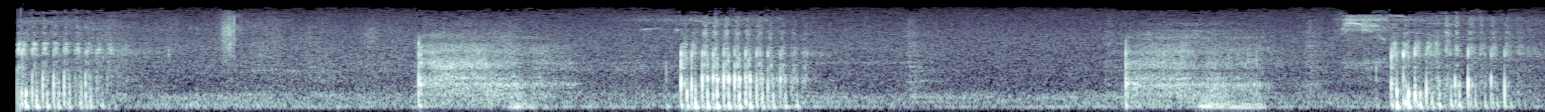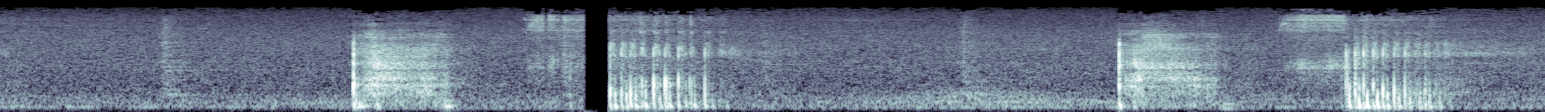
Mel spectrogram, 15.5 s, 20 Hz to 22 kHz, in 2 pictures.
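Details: Snoring during sleep: soft, raspy snoring breaths repeating about 17 times a minute, some with a faint whistle.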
